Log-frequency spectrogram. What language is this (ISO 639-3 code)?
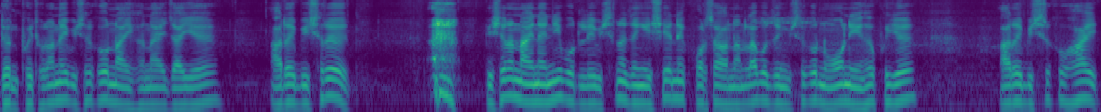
brx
